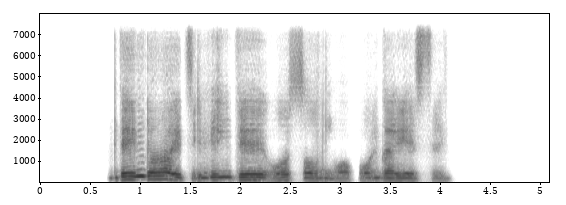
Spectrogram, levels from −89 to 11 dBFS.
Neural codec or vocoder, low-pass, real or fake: codec, 16 kHz, 0.5 kbps, FreqCodec, smaller model; 7.2 kHz; fake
